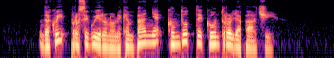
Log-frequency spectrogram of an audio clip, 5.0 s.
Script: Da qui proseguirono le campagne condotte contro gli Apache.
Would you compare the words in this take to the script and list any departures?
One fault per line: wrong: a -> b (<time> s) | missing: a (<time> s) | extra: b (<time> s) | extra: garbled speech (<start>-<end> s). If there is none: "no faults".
no faults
